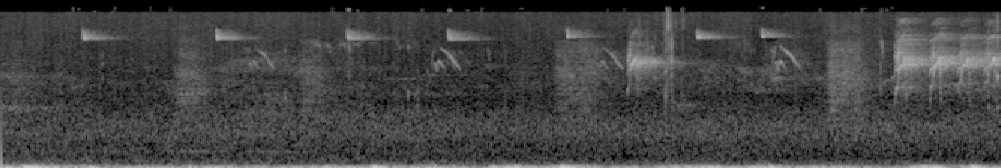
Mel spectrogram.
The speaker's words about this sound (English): So much bird chatter during our meditation today. So many different tones and squawks and squeaks and caws and all of the bird sounds. And the blue jay is not going to leave us alone.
